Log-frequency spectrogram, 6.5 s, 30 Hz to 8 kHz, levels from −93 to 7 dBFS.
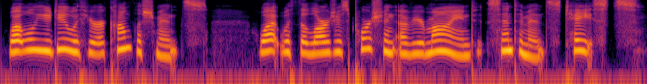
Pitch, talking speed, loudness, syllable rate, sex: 255 Hz, 140 wpm, -18 LUFS, 4.4 syllables/s, female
